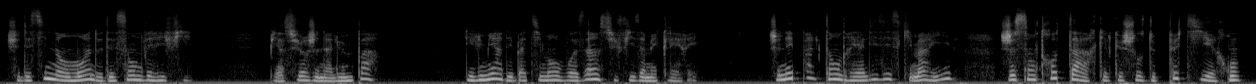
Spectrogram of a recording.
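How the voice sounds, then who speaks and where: A woman tells a first-person story at medium pitch and normal speed, her voice hushed and intimate, often dropping to a whisper and broken by tense outbursts.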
